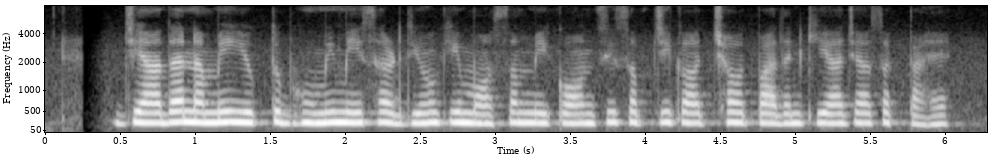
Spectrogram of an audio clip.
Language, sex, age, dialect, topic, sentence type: Hindi, female, 18-24, Garhwali, agriculture, question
